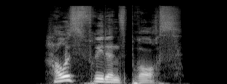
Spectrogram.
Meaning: genitive of Hausfriedensbruch
- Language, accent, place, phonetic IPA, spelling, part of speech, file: German, Germany, Berlin, [ˈhaʊ̯sfʁiːdn̩sˌbʁʊxs], Hausfriedensbruchs, noun, De-Hausfriedensbruchs.ogg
